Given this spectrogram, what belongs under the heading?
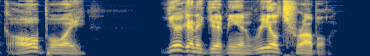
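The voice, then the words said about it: Imitated Wisconsin accent. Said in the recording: “she says with her Wisconsin accent”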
